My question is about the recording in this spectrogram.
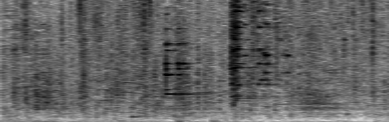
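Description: Irregular clinks and rattles of glass jars and crockery as a swarm of rats scrambles over a kitchen counter, knocking things about.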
